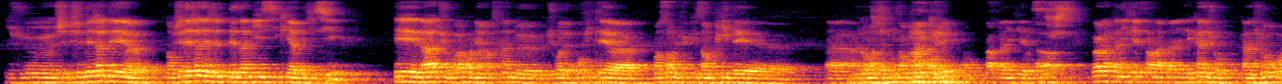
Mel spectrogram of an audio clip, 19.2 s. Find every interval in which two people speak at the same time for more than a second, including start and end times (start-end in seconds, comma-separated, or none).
12.7-14.0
